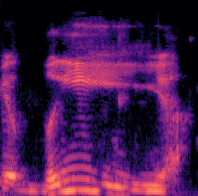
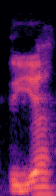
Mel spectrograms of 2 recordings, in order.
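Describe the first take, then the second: First: The y sound is doubled and held longer. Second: The y sound is short and single. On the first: The speaker calls it right. "tapi diyah. Double Y" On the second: The speaker calls it wrong. "nggak boleh diyah"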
